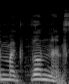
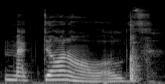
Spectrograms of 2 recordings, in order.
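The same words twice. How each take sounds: First: McDonald's said the English way, slowly; English-style McDonald's, mocking the snobs; wrong McDonald's. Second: McDonald's said Spanish-style, makdonals, very slow; flat Spanish "makdonals"; right McDonald's. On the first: Mocking English-speakers, showing the wrong way to say it. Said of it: "No se dice McDonald's". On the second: Mocking English-speakers, giving the proper Spanish way. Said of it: "se dice McDonald's". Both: Shown as a demonstration.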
